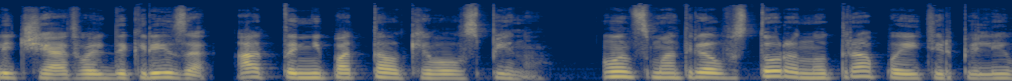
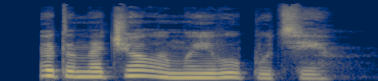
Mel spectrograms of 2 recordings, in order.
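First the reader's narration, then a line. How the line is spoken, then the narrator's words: Sighing. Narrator (Russian): вздохнула Асин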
